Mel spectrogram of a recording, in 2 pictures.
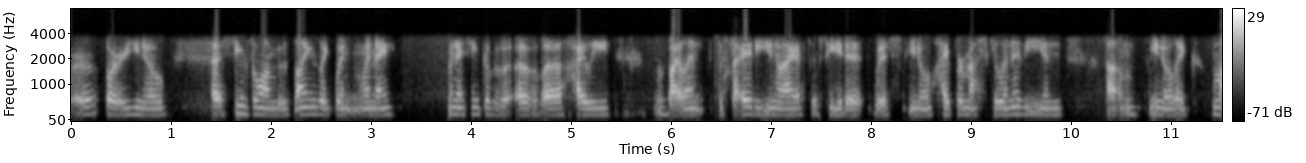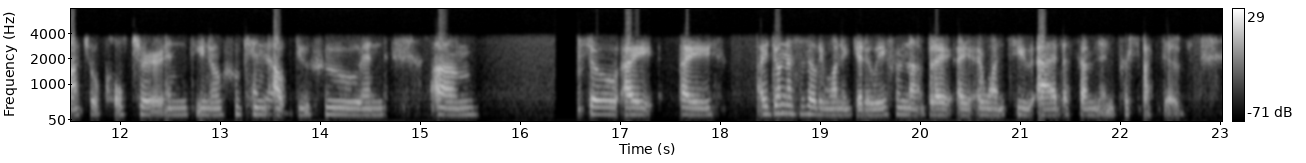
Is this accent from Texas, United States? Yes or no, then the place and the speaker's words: yes; El Paso, Texas, United States; I grew up in El Paso, and, you know, you could literally see Juarez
